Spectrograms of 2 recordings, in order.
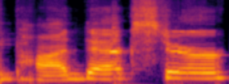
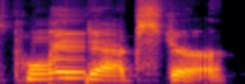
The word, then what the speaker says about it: Pondexter: Remember when Cappy Pondexter was on the New York Liberty and Bill Lambier was the coach? Yeah. Well, I had mispronounced the name as Poindexter, and Bill Lambier looked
